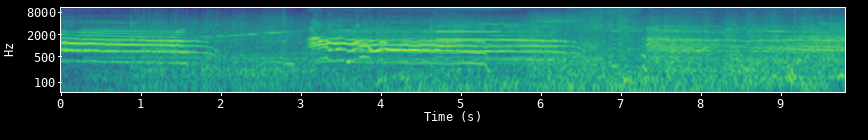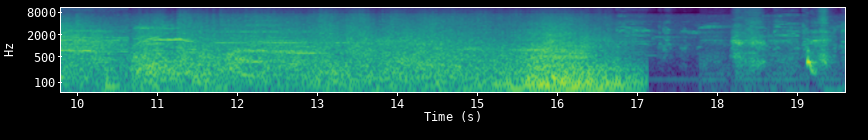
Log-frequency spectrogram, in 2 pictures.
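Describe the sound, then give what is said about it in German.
A propeller plane crashes with its propellers on fire: a loud, continuous engine roar carries whining tones that slide down in pitch, grows dense and noisy, then cuts off abruptly and leaves a few short bursts. “ich glaube, die, die Propeller stehen in Flammen. Oh nein, ah. wir stürzen ab!”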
